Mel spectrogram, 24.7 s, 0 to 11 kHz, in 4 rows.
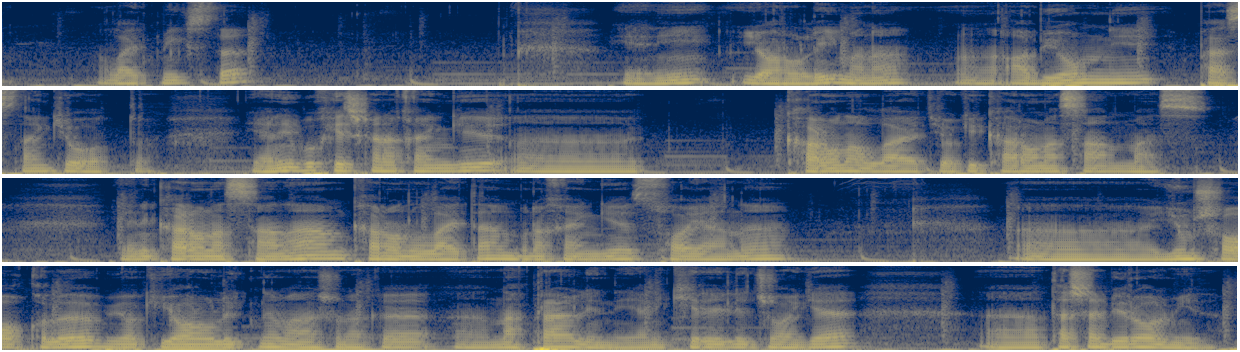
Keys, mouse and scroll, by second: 8.7 click.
